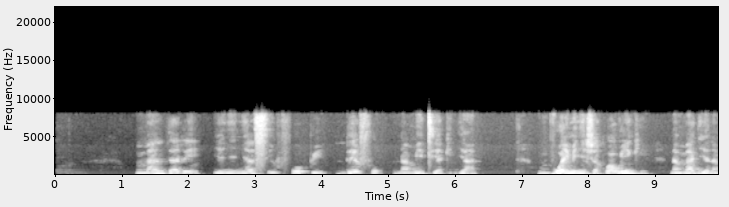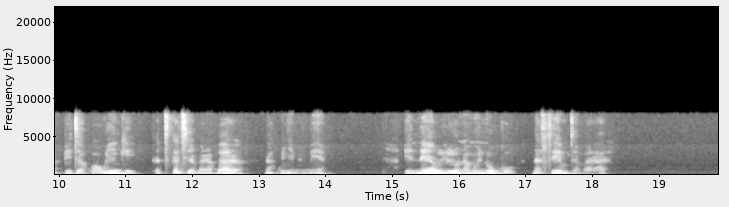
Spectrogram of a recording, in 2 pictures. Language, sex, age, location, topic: Swahili, female, 25-35, Dar es Salaam, agriculture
